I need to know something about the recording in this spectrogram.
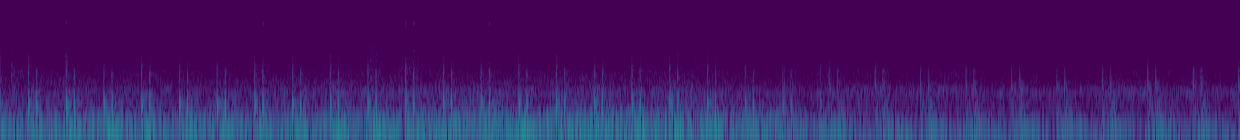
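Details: Diesel heater fitted in a house window frame, running on rice bran oil thinned with acetone nail polish remover, during the priming cycle; quick evenly spaced dosing pump ticks fading after a few seconds; normal fuel pump priming.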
